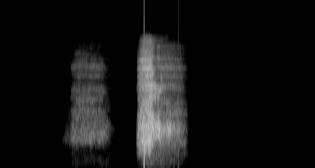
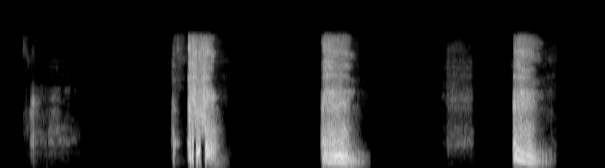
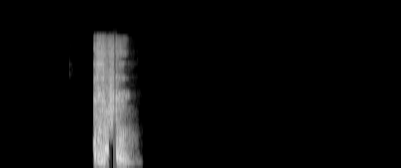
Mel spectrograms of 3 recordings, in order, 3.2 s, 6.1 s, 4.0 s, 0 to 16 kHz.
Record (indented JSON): {
  "exhalation_length": "3.2 s",
  "exhalation_amplitude": 21555,
  "exhalation_signal_mean_std_ratio": 0.25,
  "three_cough_length": "6.1 s",
  "three_cough_amplitude": 28726,
  "three_cough_signal_mean_std_ratio": 0.3,
  "cough_length": "4.0 s",
  "cough_amplitude": 29938,
  "cough_signal_mean_std_ratio": 0.22,
  "survey_phase": "beta (2021-08-13 to 2022-03-07)",
  "age": "18-44",
  "gender": "Male",
  "wearing_mask": "No",
  "symptom_sore_throat": true,
  "symptom_fatigue": true,
  "symptom_onset": "4 days",
  "smoker_status": "Never smoked",
  "respiratory_condition_asthma": false,
  "respiratory_condition_other": false,
  "recruitment_source": "Test and Trace",
  "submission_delay": "1 day",
  "covid_test_result": "Positive",
  "covid_test_method": "RT-qPCR",
  "covid_ct_value": 28.3,
  "covid_ct_gene": "N gene"
}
